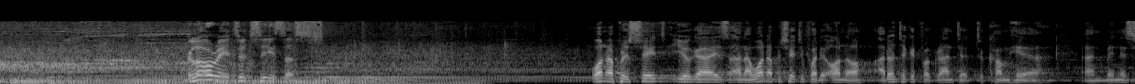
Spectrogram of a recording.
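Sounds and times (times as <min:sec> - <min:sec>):
crowd applauding: 0:00.0 - 0:06.2
speech: 0:01.9 - 0:03.6, 0:05.9 - 0:11.3.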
